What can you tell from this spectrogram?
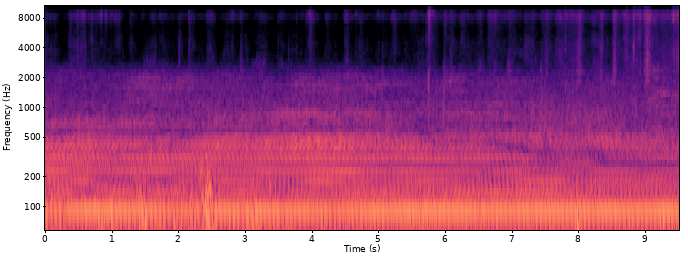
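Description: A steady low drone, like a distant engine, fills the sound. Footsteps on a leaf-strewn grass path come in faintly about halfway through and grow closer toward the end.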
